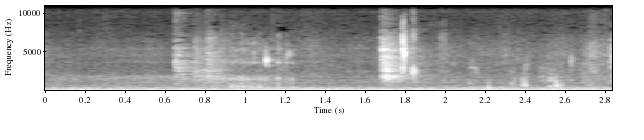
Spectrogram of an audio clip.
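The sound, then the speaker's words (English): Coffee being sipped: two faint, short slurping mouth sounds over a low steady hum, with no talking. “wait a minute, I need to sip on my coffee”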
